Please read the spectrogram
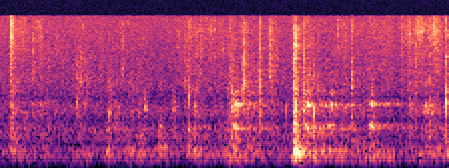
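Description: Faint footsteps and small knocks in a quiet hall, with a louder thump about three seconds in.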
